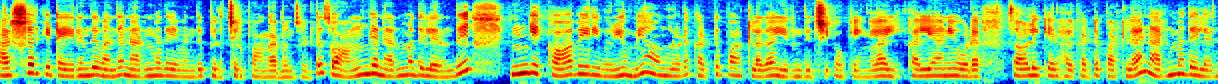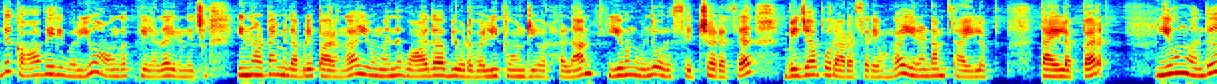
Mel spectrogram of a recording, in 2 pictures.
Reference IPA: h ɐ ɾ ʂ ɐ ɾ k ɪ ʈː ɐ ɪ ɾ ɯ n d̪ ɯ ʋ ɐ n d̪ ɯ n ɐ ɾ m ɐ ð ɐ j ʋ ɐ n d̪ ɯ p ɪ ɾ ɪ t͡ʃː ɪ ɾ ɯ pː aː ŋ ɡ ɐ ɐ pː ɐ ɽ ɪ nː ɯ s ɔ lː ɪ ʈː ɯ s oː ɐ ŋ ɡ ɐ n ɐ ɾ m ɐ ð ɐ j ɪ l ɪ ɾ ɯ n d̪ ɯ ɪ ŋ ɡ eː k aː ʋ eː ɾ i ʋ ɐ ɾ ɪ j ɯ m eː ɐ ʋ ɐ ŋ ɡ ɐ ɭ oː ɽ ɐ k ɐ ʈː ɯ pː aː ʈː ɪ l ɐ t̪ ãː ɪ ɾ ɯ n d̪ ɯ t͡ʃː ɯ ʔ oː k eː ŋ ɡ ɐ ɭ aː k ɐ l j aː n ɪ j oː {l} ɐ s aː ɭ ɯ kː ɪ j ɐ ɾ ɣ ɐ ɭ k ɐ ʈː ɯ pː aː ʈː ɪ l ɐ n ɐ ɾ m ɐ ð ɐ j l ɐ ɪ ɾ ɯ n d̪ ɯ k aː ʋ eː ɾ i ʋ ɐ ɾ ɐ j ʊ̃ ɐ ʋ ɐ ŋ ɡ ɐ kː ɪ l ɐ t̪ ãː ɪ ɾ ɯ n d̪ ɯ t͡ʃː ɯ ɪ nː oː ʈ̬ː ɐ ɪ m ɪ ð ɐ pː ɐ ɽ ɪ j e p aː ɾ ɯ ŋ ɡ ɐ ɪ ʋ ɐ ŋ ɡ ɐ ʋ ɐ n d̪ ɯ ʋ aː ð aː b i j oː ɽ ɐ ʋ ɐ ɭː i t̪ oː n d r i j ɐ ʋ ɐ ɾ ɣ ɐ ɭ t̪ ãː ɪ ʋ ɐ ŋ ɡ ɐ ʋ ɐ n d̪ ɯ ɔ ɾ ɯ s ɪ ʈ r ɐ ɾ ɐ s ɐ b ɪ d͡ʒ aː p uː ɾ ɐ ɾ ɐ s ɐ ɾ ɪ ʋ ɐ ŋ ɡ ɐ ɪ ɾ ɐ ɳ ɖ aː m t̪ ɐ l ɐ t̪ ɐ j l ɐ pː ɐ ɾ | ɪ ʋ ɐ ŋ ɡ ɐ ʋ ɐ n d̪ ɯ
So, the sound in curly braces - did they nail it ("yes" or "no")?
no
